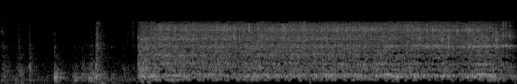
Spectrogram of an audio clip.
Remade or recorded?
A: remade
